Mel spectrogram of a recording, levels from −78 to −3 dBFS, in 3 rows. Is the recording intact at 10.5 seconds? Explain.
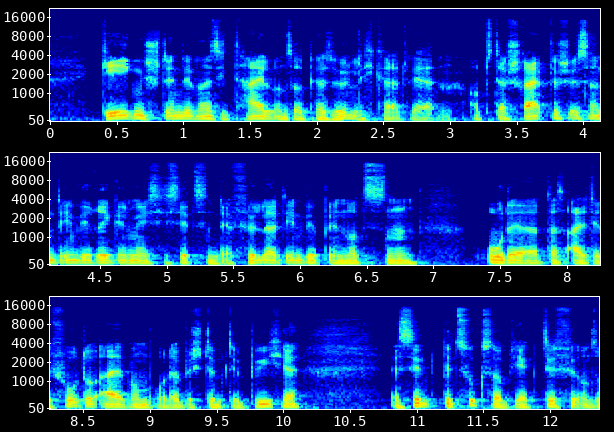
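No. From 10.51 to 10.54 s, about 30 ms, there are lost LE Audio frames, which fits three 10 ms LC3 frames going missing over Bluetooth. The decoder filled the gap by repeating the last good spectrum with randomised signs, so any tonal content briefly turns into a noisy smear. On a spectrogram, clean harmonic lines dissolve into a short smudge of diffuse energy. On the waveform, the periodic shape gives way to irregular, noise-like wiggles for that stretch.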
